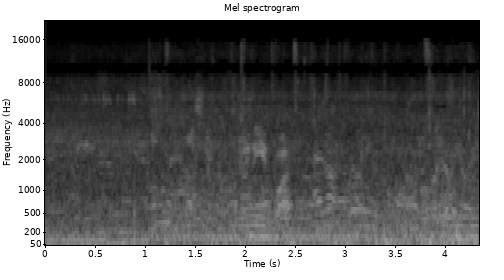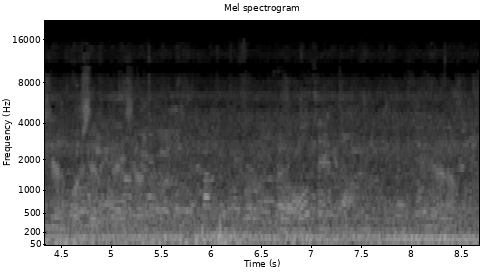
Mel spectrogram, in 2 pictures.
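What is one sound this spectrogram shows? A crowd of adults and children chatters nearby outdoors.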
